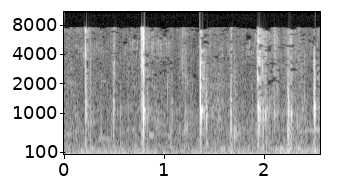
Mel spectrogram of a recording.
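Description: Horse hooves clip-clop in a steady walking rhythm, about five or six sharp hollow knocks spaced evenly over a low background rumble.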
